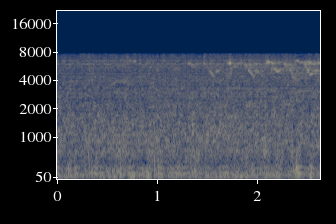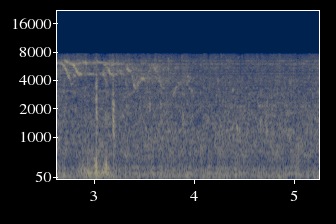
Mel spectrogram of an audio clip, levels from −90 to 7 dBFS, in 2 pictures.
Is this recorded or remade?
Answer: remade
